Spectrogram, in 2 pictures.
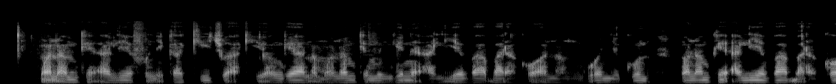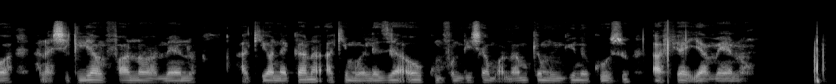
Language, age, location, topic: Swahili, 36-49, Kisumu, health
